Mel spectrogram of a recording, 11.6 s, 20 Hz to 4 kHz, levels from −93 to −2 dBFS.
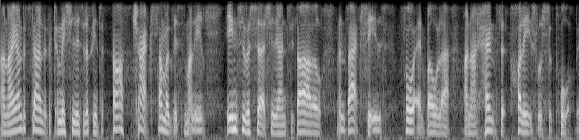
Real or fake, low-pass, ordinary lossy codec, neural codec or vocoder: fake; 3.6 kHz; Opus, 24 kbps; autoencoder, 22.05 kHz, a latent of 192 numbers a frame, VITS, trained on many speakers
